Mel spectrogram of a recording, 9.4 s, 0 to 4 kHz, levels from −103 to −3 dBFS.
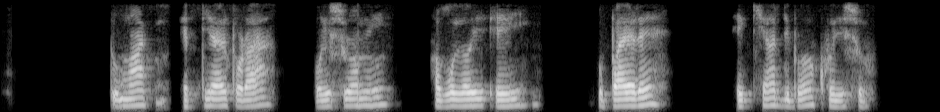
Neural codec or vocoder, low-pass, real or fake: codec, 16 kHz in and 24 kHz out, 2.2 kbps, FireRedTTS-2 codec; 3.6 kHz; fake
